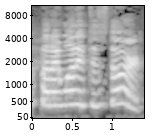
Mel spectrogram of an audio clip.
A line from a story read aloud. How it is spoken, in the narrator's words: Christine whimpered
